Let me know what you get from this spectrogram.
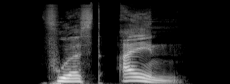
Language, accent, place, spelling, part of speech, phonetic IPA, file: German, Germany, Berlin, fuhrst ein, verb, [ˌfuːɐ̯st ˈaɪ̯n], De-fuhrst ein.ogg
- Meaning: second-person singular preterite of einfahren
